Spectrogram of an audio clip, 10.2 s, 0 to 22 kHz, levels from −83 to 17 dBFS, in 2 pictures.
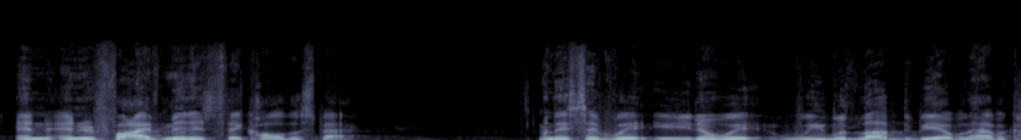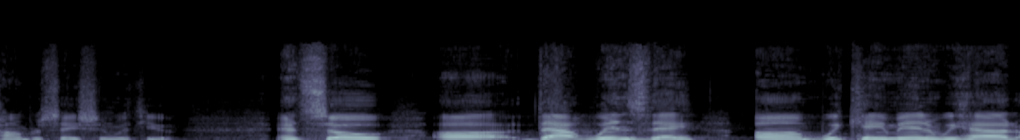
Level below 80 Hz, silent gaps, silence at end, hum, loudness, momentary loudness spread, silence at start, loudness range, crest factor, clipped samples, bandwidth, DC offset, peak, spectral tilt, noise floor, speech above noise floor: -82 dBFS; none; 0 s; none; -23 LUFS; 13 LU; 0.1 s; 5 LU; 18 dB; under 0.1%; 14.5 kHz; under 0.1%; -4 dBFS; -6.5 dB/octave; -74 dBFS; 51 dB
